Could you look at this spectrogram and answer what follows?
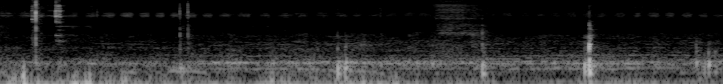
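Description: A faint, low buzzing hum of a small honeybee colony inside a hive, with occasional small clicks and knocks nearby.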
